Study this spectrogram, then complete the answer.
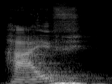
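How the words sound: It is pronounced the English way. The speaker calls it right. "falando da forma em inglês"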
